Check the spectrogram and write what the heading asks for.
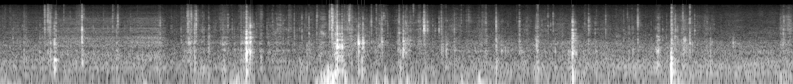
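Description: Cardboard box and plastic packaging being handled while a small plastic toy horse is worked free: scattered clicks, taps and crinkles, with a louder cluster of knocks about three seconds in.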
